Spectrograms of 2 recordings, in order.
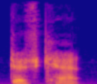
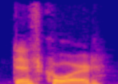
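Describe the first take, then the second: First: "Discat" with a final "cat" in place of "cord"; mispronounced Discord. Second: Said in the usual way. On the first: Real, not acted. Tired podcaster fumbles the server name, "Discat" said for Discord. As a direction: slip on the word, saying "Discat". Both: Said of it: "Oh my God, I should go back to bed".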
